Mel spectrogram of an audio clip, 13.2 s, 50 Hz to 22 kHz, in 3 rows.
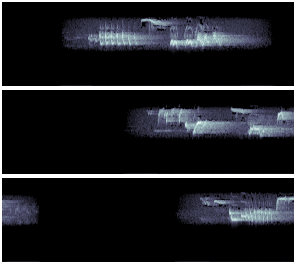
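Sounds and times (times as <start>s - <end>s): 
European robin singing high phrases: 1.2s - 3.7s, 6.6s - 9.1s, 11.7s - 13.1s.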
